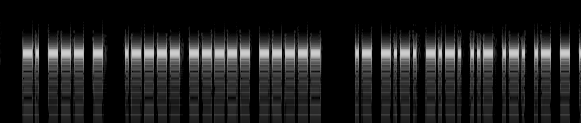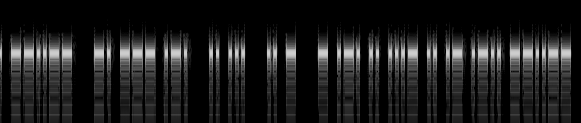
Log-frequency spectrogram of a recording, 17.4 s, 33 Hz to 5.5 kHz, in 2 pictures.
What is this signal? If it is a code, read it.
Morse code, heard as a keyed tone, about 25 wpm, 600 Hz. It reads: NOT 100 ACCURATE, NOR IS IT TRIVIAL,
